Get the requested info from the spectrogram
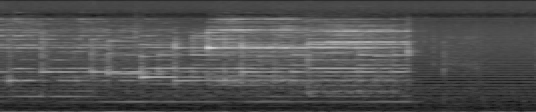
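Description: A phone ringtone playing a short melodic tune of clear electronic tones. It stops about three seconds in when the call is answered.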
